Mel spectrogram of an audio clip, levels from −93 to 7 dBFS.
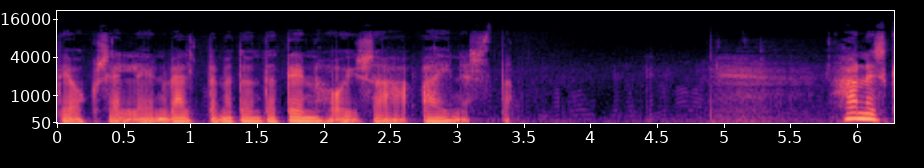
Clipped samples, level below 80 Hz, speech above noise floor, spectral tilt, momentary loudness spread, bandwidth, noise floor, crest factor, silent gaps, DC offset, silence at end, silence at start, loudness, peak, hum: under 0.1%; -46 dBFS; 38 dB; -6.5 dB/octave; 18 LU; 10 kHz; -58 dBFS; 18 dB; none; under 0.1%; 0.05 s; 0 s; -22 LUFS; -4 dBFS; none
